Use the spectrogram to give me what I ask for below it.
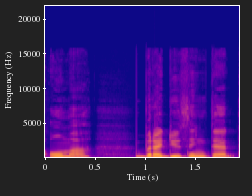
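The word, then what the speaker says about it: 鏖魔: And the second one is for demon, so it's pronounced Oma.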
